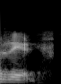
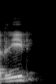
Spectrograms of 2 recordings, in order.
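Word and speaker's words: read: We have रेड spelling जो होगा आर इ ए डी या रीड लेकिन इसका जो वर्ब सेकंड या थर्ड बनेगा वो प्रोनाउंसिएशन में रेड आएगा।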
